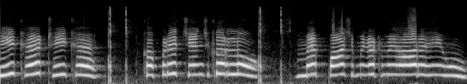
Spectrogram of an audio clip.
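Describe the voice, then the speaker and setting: A woman performs a cartoonish character voice at an extremely high pitch, delivered in a flat monotone at a moderate pace. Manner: scolding, questioning.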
